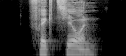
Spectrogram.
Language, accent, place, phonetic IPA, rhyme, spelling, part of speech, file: German, Germany, Berlin, [fʁɪkˈt͡si̯oːn], -oːn, Friktion, noun, De-Friktion.ogg
- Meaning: 1. friction 2. friction (conflict) 3. friction (in massage)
